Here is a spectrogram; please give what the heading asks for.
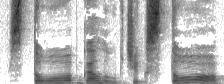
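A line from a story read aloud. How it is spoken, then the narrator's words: Joyful mutter. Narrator (Russian): радостно бормотал Васютка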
